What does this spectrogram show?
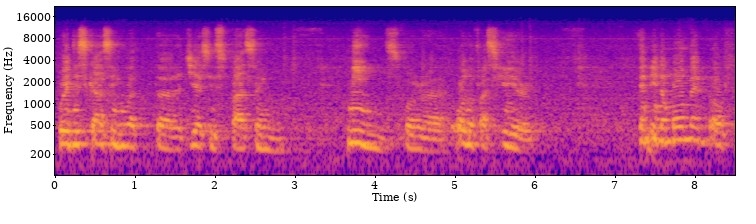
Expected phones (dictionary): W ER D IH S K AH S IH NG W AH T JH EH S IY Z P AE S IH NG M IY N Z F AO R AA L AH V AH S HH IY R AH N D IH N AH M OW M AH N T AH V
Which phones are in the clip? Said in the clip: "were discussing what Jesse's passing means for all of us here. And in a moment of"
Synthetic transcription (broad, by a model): W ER D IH S K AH S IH NG W AH T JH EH S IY S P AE S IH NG M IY N S F AO R AA L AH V AH S HH IY R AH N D IH N AH M OW M AH N T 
